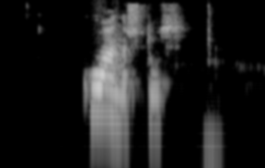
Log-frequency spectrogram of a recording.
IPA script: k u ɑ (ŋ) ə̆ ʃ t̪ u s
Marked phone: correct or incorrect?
incorrect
